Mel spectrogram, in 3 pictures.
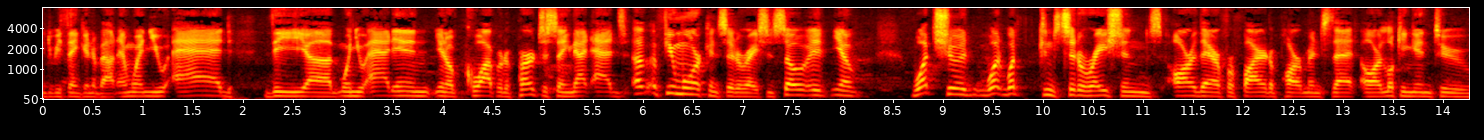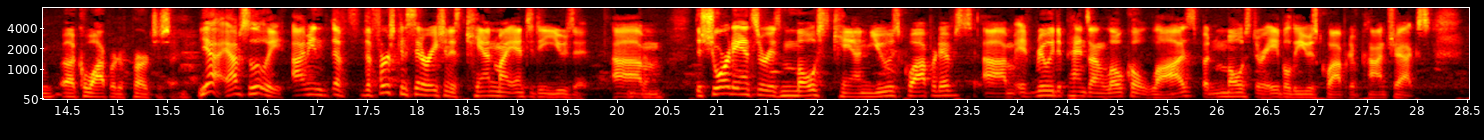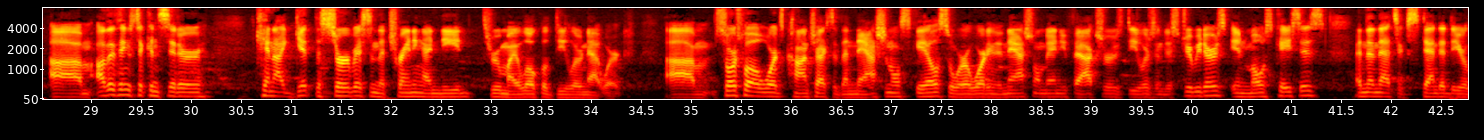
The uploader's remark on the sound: Live at FDIC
